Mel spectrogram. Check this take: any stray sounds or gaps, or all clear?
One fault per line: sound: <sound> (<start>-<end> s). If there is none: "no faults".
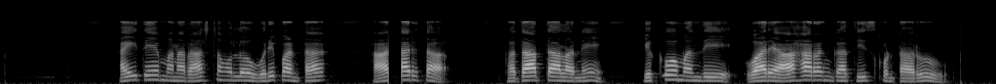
sound: dropout (3.9-4.0 s)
